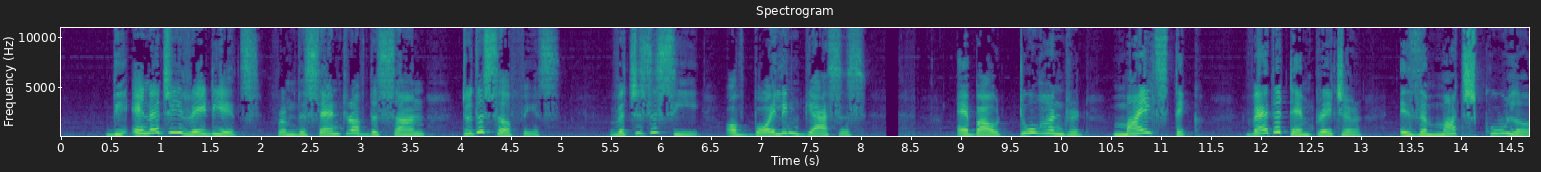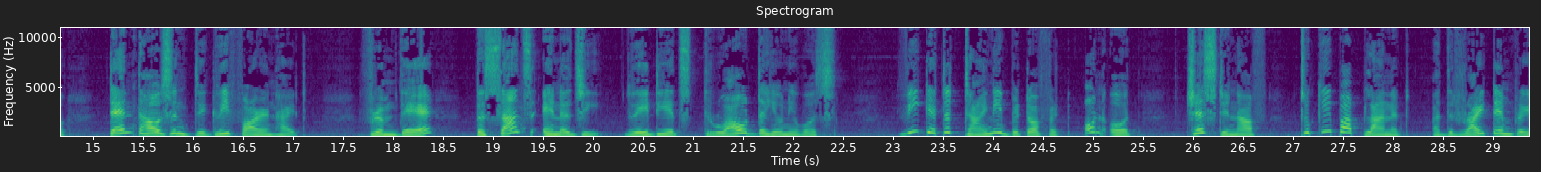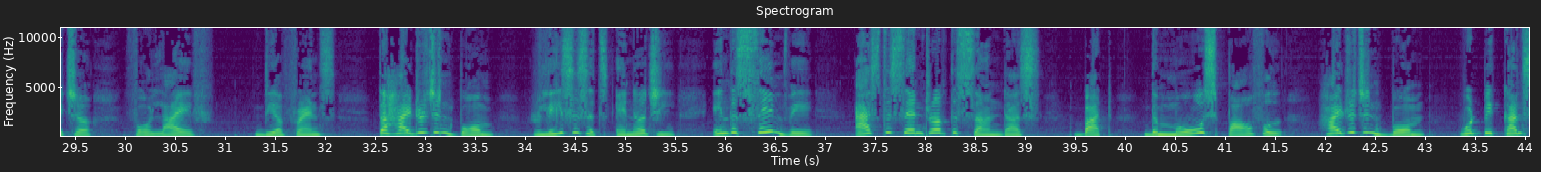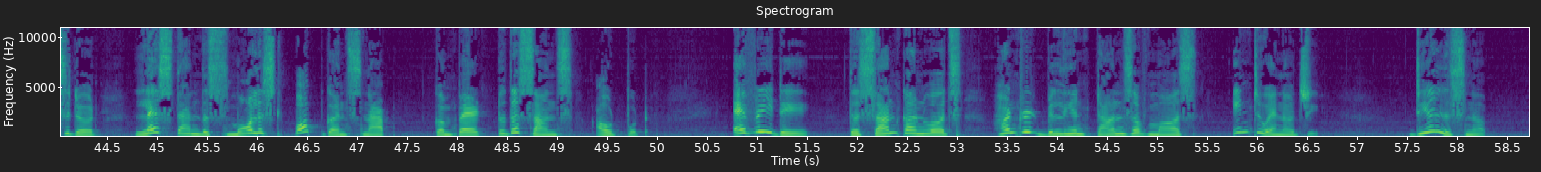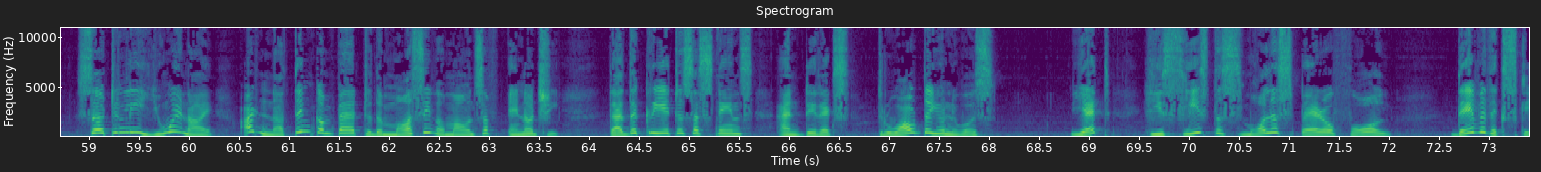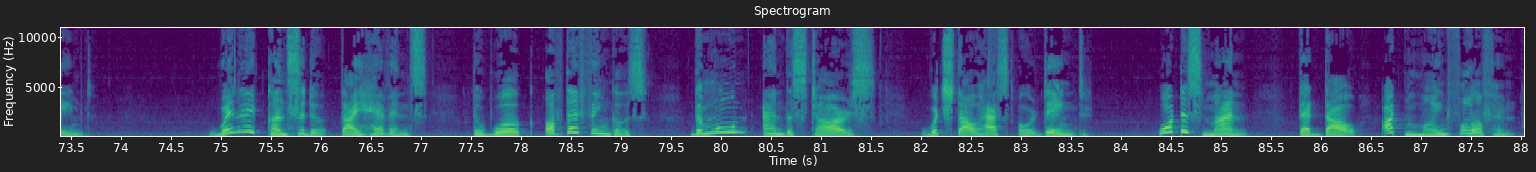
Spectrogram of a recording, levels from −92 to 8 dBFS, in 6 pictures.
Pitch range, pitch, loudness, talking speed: 210-330 Hz, 250 Hz, -20 LUFS, 120 wpm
